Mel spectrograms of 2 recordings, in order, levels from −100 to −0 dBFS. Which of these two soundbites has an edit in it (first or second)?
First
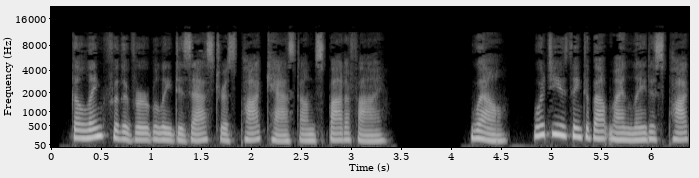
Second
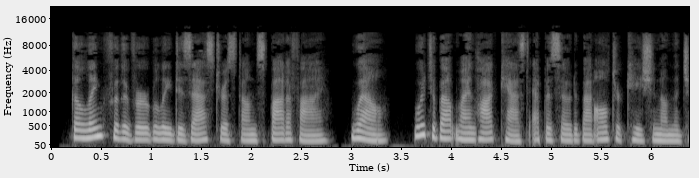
second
